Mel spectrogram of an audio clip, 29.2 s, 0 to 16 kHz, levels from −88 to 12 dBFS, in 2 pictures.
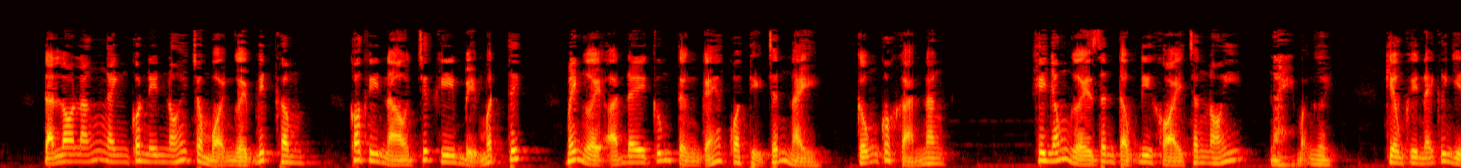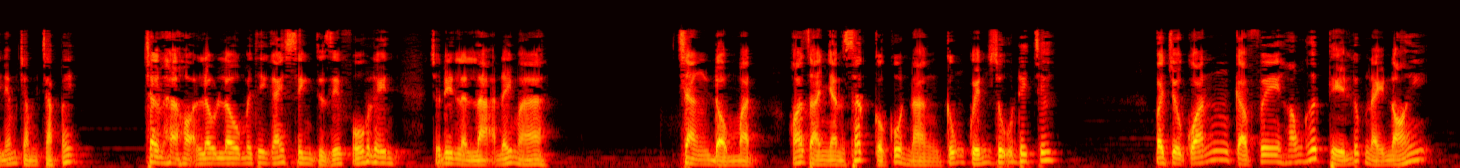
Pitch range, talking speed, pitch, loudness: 105-150 Hz, 210 wpm, 125 Hz, -25 LUFS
